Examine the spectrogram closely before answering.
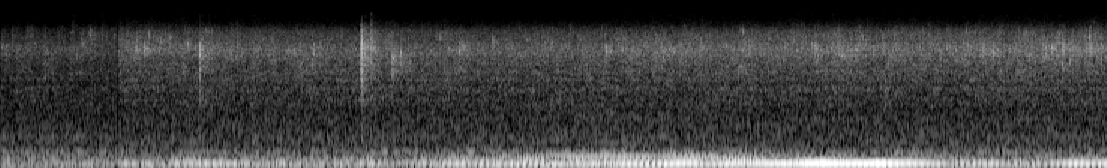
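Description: Floured squirrelfish pieces sizzling as they fry in a stainless steel skillet, with a few small clicks as pieces are laid in the pan. A low hum swells underneath in the middle.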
